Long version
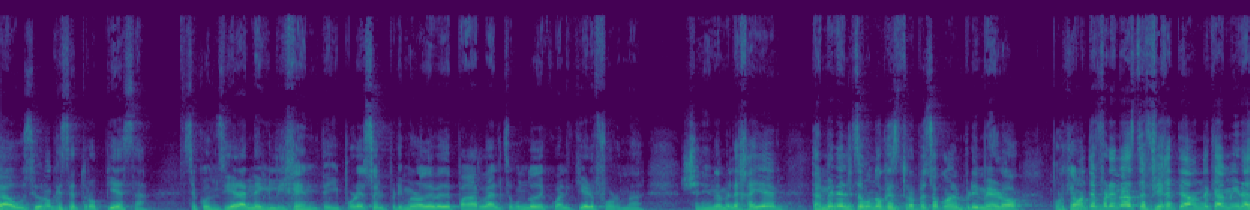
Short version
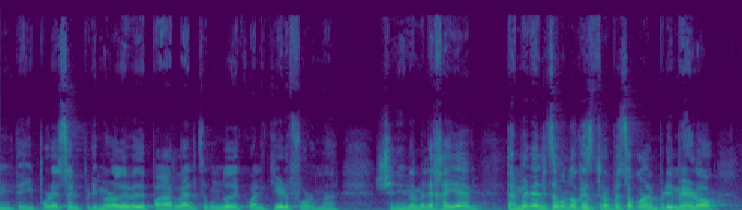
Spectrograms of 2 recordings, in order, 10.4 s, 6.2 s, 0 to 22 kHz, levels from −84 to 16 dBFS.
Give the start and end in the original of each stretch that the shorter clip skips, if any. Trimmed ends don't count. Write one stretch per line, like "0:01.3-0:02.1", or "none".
none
